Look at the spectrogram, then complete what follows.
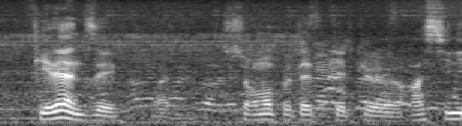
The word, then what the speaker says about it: Firenze: D'ailleurs, on ne dit pas Florence en italien, on dit Firenze.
